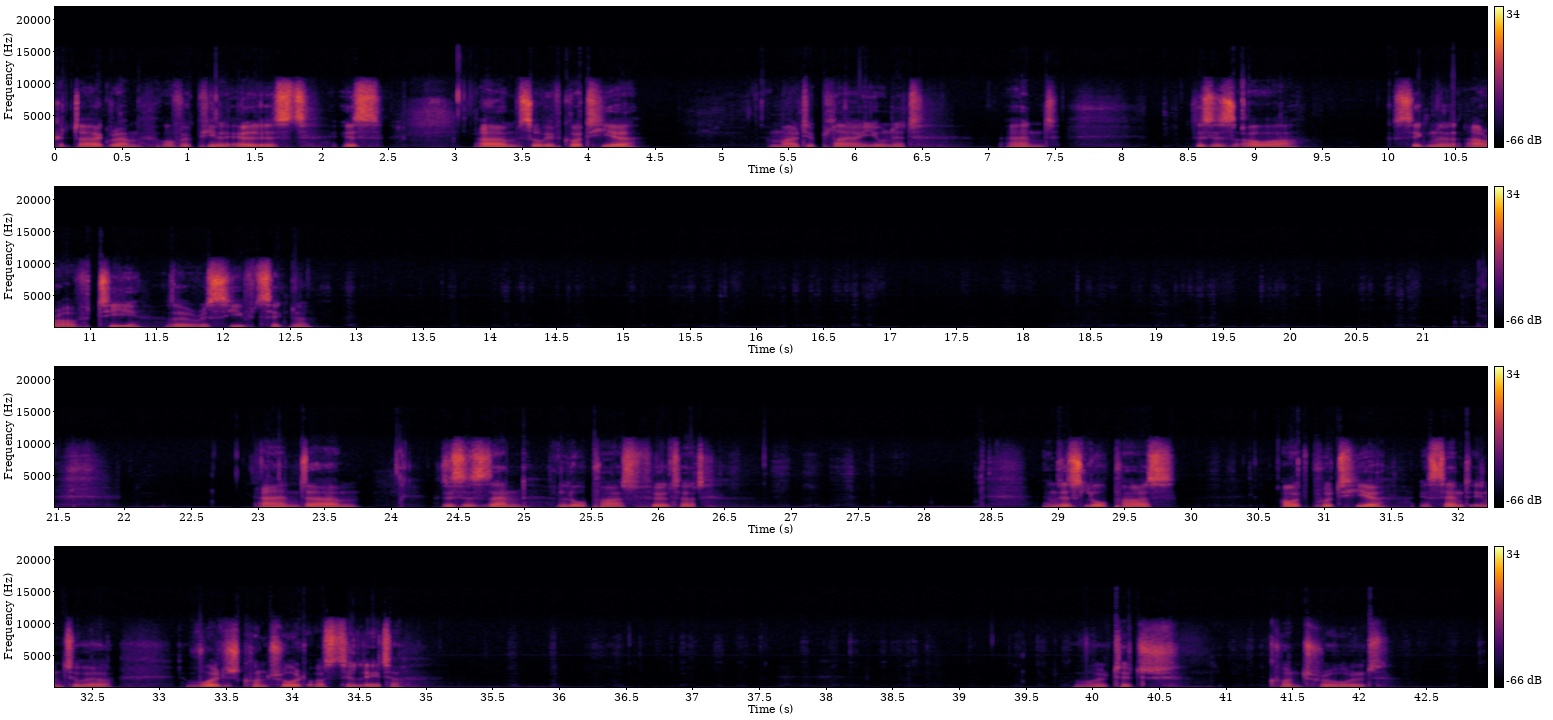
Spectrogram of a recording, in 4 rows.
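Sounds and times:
marker pen scratching paper: 0:12.7 - 0:21.4, 0:26.0 - 0:27.8, 0:35.6 - 0:42.9.

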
